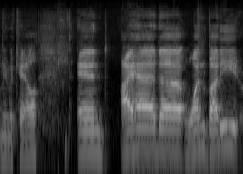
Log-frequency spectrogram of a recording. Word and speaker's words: Mikhail: Like the Hail is actually not pronounced like hail. It's more like L.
